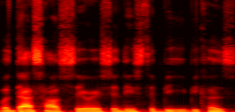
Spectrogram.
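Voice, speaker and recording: A man talks at a fairly low pitch. His pitch varies in an ordinary way. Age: 20s. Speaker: motivational speaker. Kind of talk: motivational monologue. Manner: loud; animated.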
